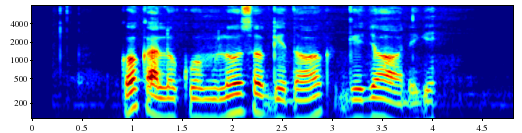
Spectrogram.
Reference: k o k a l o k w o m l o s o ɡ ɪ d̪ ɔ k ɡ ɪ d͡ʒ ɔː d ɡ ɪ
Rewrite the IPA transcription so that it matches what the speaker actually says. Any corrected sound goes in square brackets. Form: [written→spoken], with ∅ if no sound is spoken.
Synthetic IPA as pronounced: k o k a l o k w o m l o s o ɡ ɪ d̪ ɔ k ɡ ɪ d͡ʒ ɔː d ɡ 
